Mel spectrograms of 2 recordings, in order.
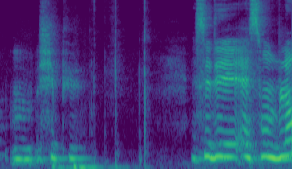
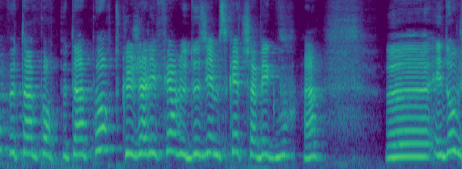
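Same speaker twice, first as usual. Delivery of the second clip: ordinary delivery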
